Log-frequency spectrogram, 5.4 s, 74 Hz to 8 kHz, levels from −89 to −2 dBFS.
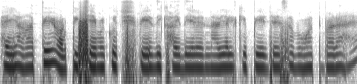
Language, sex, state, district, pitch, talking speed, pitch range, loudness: Hindi, female, Bihar, Muzaffarpur, 195 Hz, 210 wpm, 190-200 Hz, -24 LUFS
